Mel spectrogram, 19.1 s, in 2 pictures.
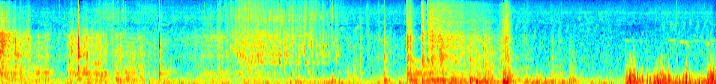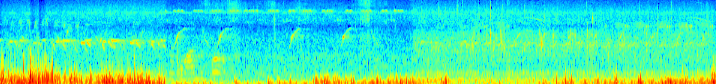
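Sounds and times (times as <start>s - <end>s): ladle stirring in pot of water: 0.0s - 6.2s, 15.1s - 18.4s
water splashing and draining: 2.7s - 4.6s, 15.1s - 18.5s.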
